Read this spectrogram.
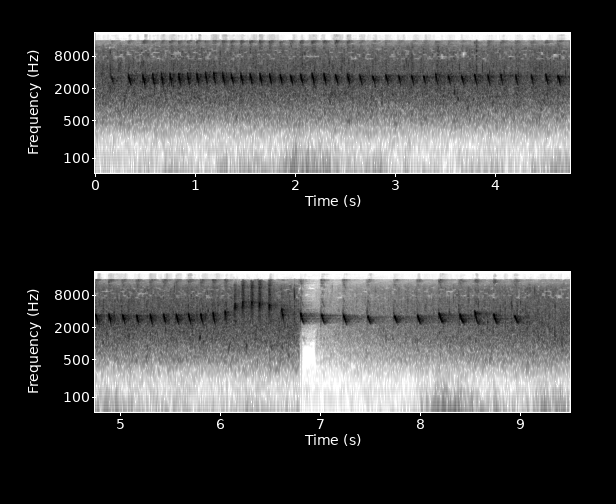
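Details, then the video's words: Sooty-headed bulbul song used as a tutor track for caged birds at home. A long, rapid string of even chirps runs for about six seconds, then a brief higher burst and a few slower notes, over flowing water. "Masteran Kapas Tembak Jernih dengan suara air mengalir"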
